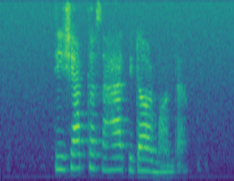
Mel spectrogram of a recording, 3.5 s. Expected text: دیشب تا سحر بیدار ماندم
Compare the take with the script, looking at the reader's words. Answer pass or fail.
pass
